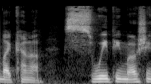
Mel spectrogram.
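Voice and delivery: usual speaking voice

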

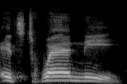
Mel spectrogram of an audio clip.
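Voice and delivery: slow drawn-out Boston twenty; thick Boston accent. Shown as a demonstration. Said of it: "That's a thick Boston accent right there".

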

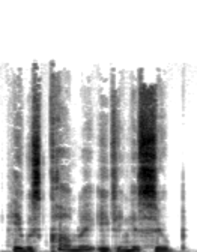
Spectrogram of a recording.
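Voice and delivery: ordinary delivery

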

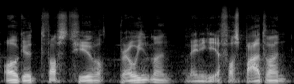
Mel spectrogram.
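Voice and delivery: ordinary talk, nothing marked

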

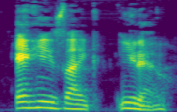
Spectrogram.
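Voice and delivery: usual speaking voice

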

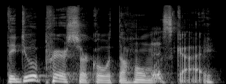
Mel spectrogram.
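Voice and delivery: ordinary talk

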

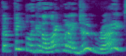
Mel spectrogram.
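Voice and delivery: high, uncertain wizard voice; nervous young wizard. Acted. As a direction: pitch up, seek reassurance.

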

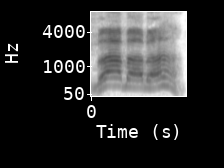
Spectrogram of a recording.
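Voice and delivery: high, loud mock blahs. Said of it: "She's like".

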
